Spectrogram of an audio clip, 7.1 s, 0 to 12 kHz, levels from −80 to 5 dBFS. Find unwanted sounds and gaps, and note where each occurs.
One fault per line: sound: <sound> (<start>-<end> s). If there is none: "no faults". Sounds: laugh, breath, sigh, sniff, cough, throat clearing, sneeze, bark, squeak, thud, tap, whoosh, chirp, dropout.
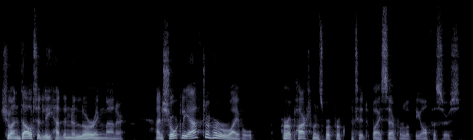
sound: dropout (5.2-5.3 s)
